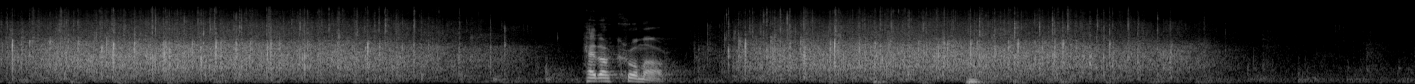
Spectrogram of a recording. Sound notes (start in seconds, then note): 0.0 applause; 6.9 applause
